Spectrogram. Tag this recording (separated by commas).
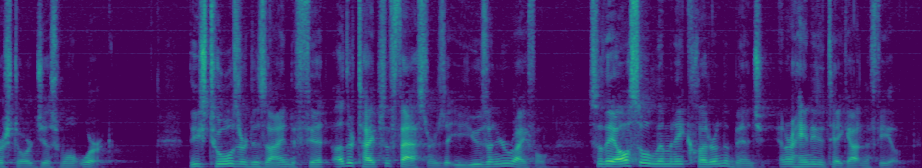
Speech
